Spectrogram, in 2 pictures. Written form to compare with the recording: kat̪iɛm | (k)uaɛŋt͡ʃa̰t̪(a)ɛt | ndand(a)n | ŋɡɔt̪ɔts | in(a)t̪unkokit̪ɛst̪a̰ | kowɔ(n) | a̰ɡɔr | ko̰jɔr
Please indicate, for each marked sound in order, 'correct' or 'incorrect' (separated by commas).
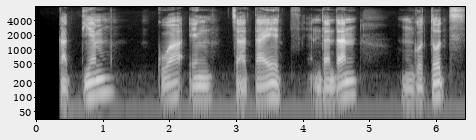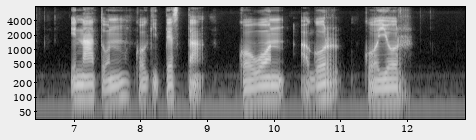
correct, correct, correct, correct, correct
